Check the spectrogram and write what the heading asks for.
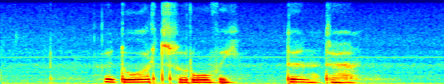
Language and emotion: Russian, sad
